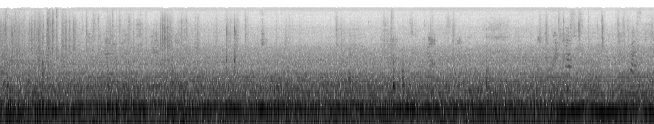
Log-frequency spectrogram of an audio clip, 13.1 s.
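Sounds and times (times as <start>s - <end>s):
constant low hum: 0.0s - 13.0s
train wheels rumbling on track: 0.0s - 13.0s.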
